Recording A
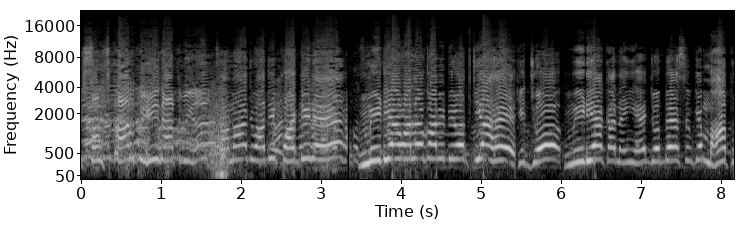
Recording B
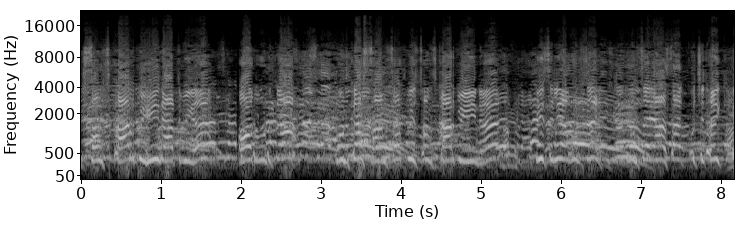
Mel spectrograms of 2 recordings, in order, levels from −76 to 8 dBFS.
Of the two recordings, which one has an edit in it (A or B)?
A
